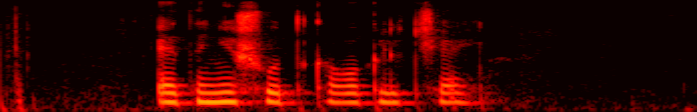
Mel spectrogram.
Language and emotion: Russian, neutral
